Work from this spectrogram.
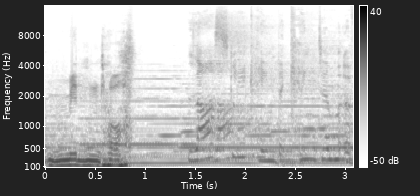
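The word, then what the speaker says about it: Midenhall: I'm sure they intended the kingdom's name to be pronounced Middenhall.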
